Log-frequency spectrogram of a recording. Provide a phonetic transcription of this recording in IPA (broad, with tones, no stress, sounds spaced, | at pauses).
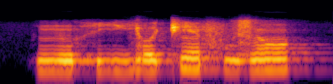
n ũ˨ h iː˨ j ɔ˧ t͡ʃ ɛ̃˦ f u˨ z ɔ̃˦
